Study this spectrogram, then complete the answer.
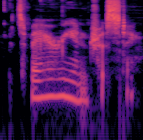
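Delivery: soft whispered aside; whispering. Real, not acted. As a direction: whisper it conspiratorially. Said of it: "whispered aside".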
